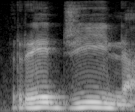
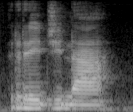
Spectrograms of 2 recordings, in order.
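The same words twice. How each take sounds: First: Regina with the stress on "gi"; stress on middle syllable. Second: Redinar as re-gi-NÁ, weight on the final syllable; wrongly stressed last syllable. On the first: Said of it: "isso aqui não existe, redinar". (Regina com a tônica no "gi") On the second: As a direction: move the stress of redinar to the very end. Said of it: "oxítonas em latim". (redinar com a última sílaba tônica) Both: Shown as a demonstration.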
